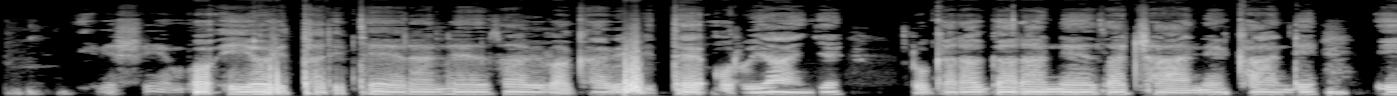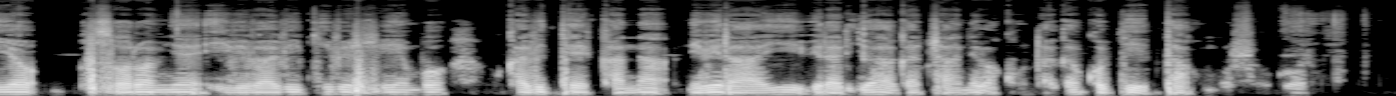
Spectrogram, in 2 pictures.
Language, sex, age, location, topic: Kinyarwanda, male, 18-24, Musanze, agriculture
